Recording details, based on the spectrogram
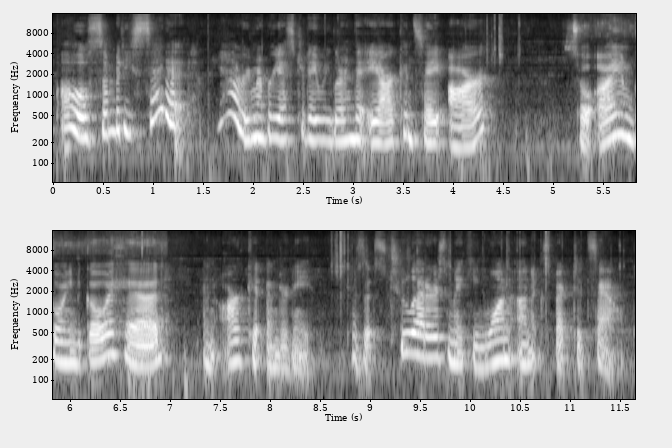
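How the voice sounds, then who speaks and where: A woman teacher giving a phonics lesson to young children, animated and full of mock surprise. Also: medium pitch, moderate pace, gravelly.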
